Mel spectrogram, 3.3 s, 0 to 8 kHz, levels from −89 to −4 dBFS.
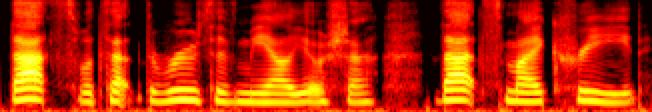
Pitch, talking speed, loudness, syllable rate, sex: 210 Hz, 200 wpm, -23 LUFS, 4.7 syllables/s, female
